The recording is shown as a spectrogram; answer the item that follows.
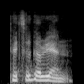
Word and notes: Pythagorean: Indian

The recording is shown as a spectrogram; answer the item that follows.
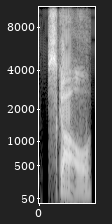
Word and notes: scull: American English

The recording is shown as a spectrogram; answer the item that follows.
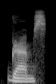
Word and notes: GR: Indian

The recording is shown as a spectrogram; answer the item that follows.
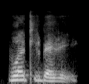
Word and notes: whortleberry: Indian

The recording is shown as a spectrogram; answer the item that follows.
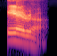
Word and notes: airer: Indian

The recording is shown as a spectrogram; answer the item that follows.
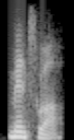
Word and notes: menswear: Indian

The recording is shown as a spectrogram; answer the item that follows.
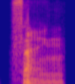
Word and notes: fang: British English

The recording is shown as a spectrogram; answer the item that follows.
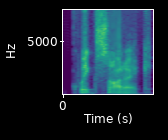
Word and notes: quixotic: American English

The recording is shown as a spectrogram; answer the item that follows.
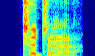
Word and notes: titre: British English

